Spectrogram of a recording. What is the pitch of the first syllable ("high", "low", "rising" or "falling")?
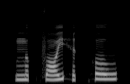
rising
